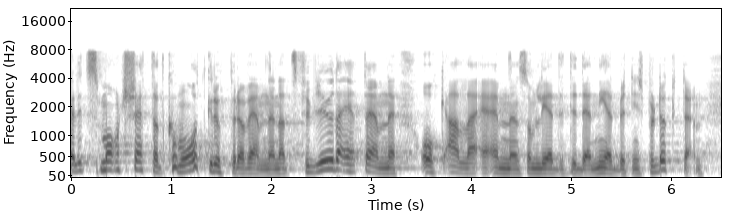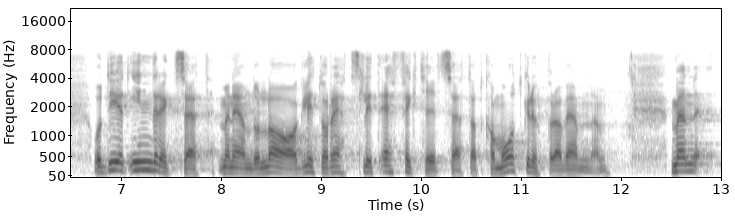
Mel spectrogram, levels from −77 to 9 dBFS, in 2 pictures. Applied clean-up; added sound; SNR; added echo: none; none; none; none.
